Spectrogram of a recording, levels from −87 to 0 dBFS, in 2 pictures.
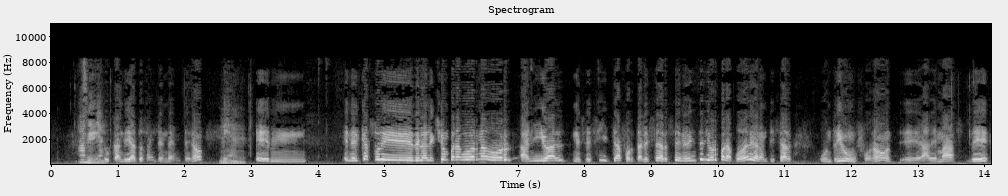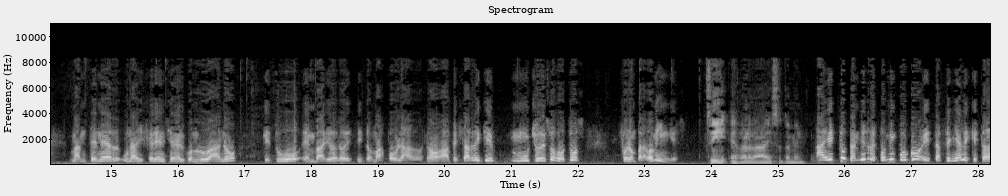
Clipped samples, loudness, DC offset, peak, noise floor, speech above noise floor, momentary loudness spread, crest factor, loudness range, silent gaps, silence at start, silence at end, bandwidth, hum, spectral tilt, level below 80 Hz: under 0.1%; -23 LUFS; 0.5%; -8 dBFS; -50 dBFS; 27 dB; 10 LU; 16 dB; 5 LU; none; 0.25 s; 0 s; 8.6 kHz; none; -5.5 dB/octave; -48 dBFS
